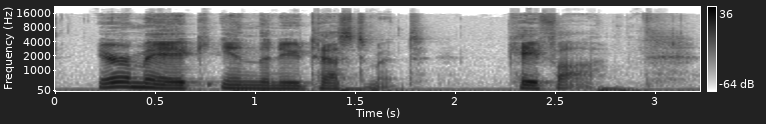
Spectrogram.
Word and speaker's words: Kepha: in the New Testament Kaya now that may not be the pronunciation we're accustomed to we read in John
